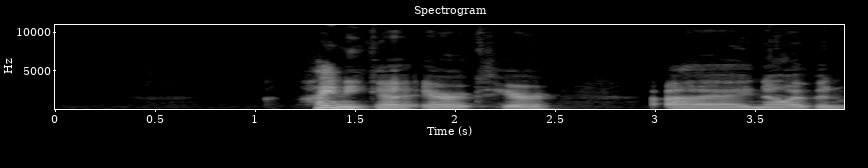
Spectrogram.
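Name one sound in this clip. A young man speaks calmly and close up.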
